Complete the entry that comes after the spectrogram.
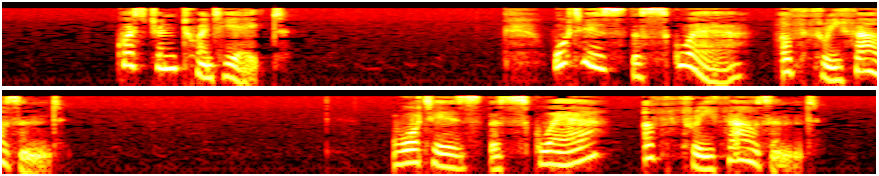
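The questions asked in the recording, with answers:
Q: What is the square of 3,000?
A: 9,000,000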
